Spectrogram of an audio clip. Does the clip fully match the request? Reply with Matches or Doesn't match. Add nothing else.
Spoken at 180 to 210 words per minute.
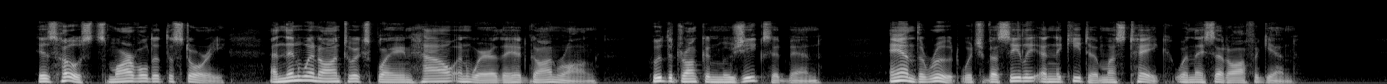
Doesn't match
